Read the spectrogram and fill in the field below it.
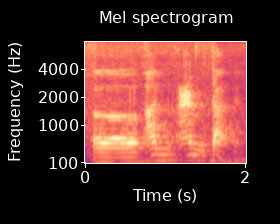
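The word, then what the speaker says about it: أنعمت: Bedakan jelas antara hamzah. Jangan a, i, a, i. Bedakan jelas. Karena supaya beda antara ain dan hamzah, biasanya pengucapannya hampir sama kalau ketika kita tidak mengetahui makhrajnya.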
